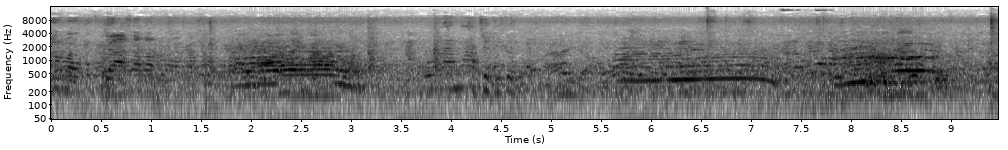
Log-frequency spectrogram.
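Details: Aggressive cattle being unloaded from a truck, frightening its handler; drawn-out wavering moos rise and fall over a noisy background with people shouting and talking.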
